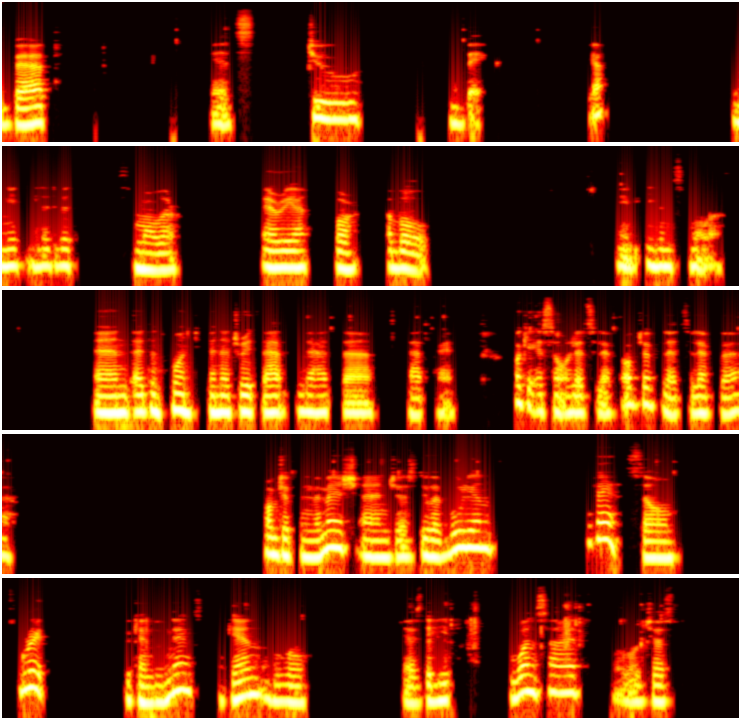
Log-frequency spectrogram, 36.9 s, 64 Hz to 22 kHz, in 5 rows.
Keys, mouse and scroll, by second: 0.0 ctrl+z, 1.7 alt+click, 3.0 typing, 4.1 typing, 5.3 typing, 5.3 alt+click, 9.4 alt+middle click, 9.7 alt+click, 14.8 alt+click, 15.2 alt+right click, 17.6 alt+right click, 18.0 alt+click, 18.7 alt+right click, 19.0 alt+click, 20.8 shift+click, 22.5 alt+click, 25.4 alt+click, 25.7 alt+middle click, 26.0 alt+click, 26.3 q, 26.4 right click, 26.8 alt+click, 27.2 alt+right click, 27.4 alt+click, 28.5 alt+middle click, 28.8 alt+click, 29.1 alt+middle click, 29.4 alt+click, 29.7-30.0 alt+scroll down 1, 30.0 alt+click, 31.1 right click, 31.7 alt+click, 33.3 alt+middle click, 33.7 alt+click, 35.0 right click, 35.4 typing, 36.0 alt+click, 36.3 alt+middle click.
